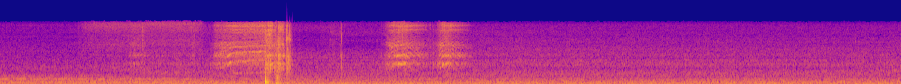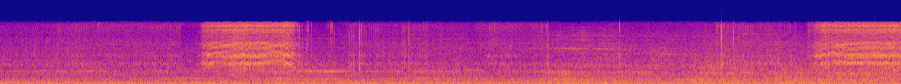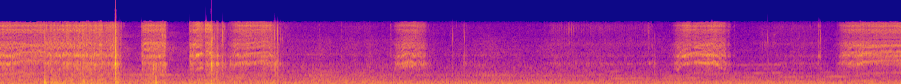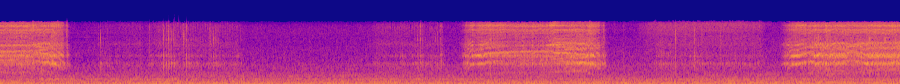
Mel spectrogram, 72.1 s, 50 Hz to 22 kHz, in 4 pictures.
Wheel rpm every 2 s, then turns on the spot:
0, 20, 100, 20, 30, 0, 0, 0, 0, 20, 20, 110, 20, 20, 10, 0, 20, 130, 160, 90, 80, 10, 20, 10, 50, 40, 80, 90, 20, 10, 0, 40, 140, 10, 30, 150.
2-4 18-20 24-30 44-48 50-52 56-60 66-68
